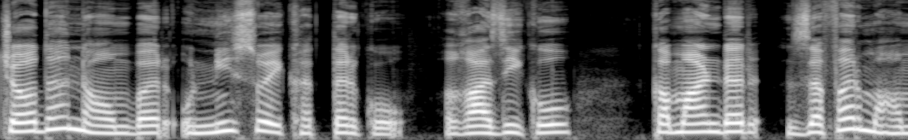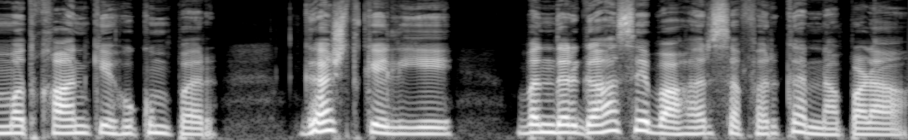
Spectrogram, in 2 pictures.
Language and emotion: Urdu, neutral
